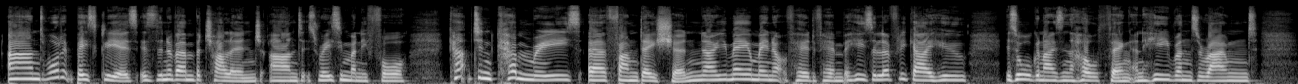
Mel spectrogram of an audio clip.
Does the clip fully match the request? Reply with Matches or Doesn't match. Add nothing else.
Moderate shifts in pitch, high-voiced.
Matches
